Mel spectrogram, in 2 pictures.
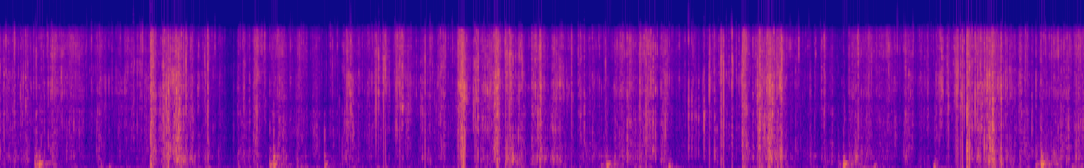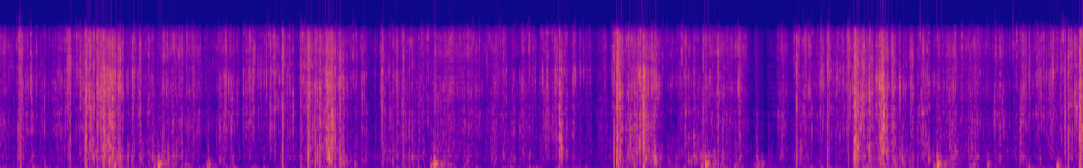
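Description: Foil card packs crinkle and tear open close by.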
